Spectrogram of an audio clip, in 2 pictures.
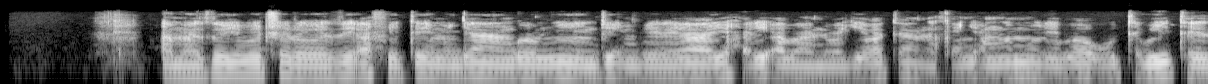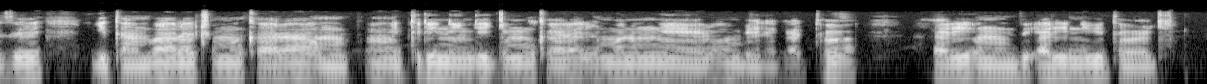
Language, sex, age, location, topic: Kinyarwanda, male, 50+, Musanze, finance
